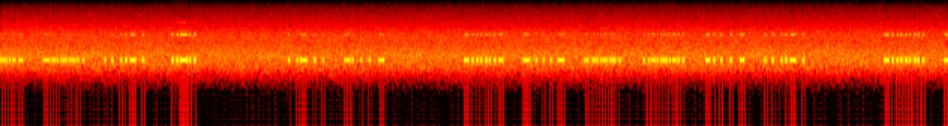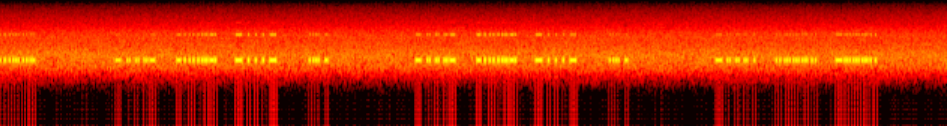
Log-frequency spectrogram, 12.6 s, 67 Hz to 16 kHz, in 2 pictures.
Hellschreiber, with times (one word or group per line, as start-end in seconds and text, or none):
0.0-1.4 …
1.9-2.6 TU
3.1-5.4 ON6ZVJ
5.9-6.6 CQ
7.1-8.6 AGN?
9.1-10.6 AGN?
11.1-12.2 PSE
